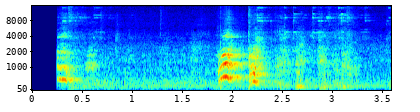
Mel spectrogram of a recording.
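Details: German shepherd playing with its owners; a short high whine at the start, then a louder burst of two or three harmonic yelping whines near the middle, trailing into softer yips over a steady low hum.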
